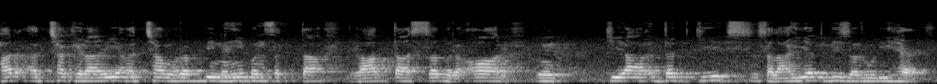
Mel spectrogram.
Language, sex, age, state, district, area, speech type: Urdu, male, 18-30, Bihar, Darbhanga, urban, spontaneous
